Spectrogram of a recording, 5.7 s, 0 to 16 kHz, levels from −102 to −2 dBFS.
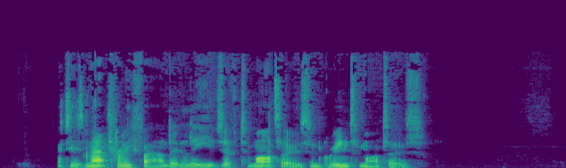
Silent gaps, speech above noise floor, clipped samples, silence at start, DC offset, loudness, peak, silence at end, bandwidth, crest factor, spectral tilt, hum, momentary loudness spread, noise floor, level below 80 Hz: none; over 65 dB; under 0.1%; 0.6 s; under 0.1%; -26 LUFS; -4 dBFS; 1.45 s; 11.5 kHz; 24 dB; -5.5 dB/octave; none; 14 LU; under -90 dBFS; -54 dBFS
